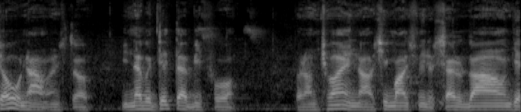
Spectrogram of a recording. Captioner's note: birds chirp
